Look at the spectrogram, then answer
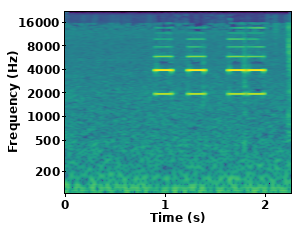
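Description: Four short, clean electronic beeps from a safe's combination keypad, evenly spaced with a slight gap before the last pair, quiet and close over a faint low hum.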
